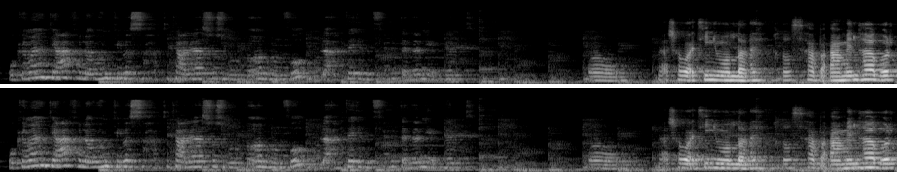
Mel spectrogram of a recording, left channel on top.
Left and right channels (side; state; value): both; normal; correlation 0.57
